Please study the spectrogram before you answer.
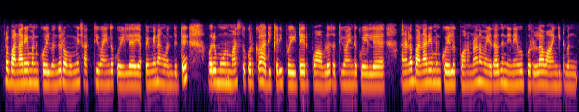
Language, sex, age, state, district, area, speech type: Tamil, female, 18-30, Tamil Nadu, Erode, rural, spontaneous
